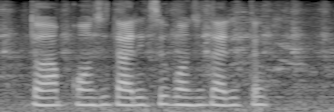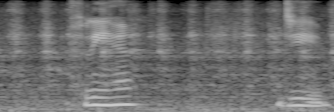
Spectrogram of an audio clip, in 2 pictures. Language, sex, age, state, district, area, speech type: Urdu, female, 18-30, Delhi, East Delhi, urban, spontaneous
